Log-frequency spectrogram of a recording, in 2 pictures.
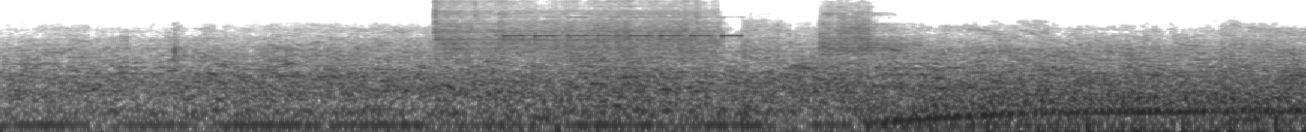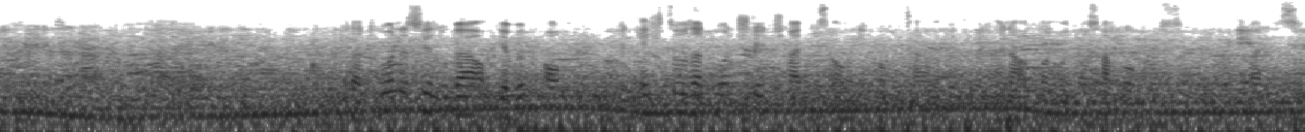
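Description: A bus engine idles, then revs up as the bus pulls away.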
